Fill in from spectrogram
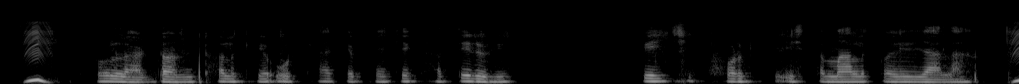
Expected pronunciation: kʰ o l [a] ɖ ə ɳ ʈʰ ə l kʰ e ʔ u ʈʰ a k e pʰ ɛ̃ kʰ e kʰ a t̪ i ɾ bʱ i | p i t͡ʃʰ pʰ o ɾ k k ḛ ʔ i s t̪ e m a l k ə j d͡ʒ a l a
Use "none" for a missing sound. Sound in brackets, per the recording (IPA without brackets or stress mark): a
